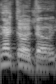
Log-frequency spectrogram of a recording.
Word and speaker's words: Neko Dojo: So, how Yeah, do you pronounce proprietor. it? Neko Dojo? Nico Neko Dojo? Dojo. Neko Neko Dojo.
